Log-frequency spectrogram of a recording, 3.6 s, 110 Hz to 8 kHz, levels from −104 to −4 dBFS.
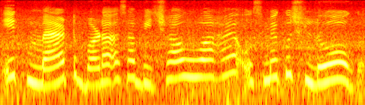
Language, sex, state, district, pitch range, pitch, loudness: Hindi, female, Haryana, Jhajjar, 285-350 Hz, 315 Hz, -17 LUFS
